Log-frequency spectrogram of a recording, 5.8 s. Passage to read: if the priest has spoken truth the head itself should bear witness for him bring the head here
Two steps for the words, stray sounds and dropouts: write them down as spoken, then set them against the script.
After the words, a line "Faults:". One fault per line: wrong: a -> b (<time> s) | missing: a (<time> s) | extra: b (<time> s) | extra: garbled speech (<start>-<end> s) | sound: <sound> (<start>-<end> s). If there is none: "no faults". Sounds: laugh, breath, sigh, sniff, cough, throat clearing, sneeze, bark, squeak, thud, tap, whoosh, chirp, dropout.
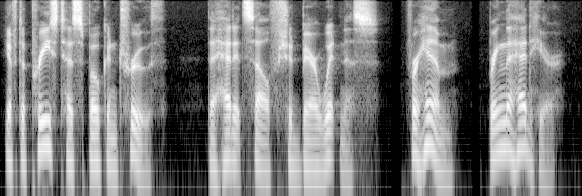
if the priest has spoken truth the head itself should bear witness for him bring the head here
Faults:
no faults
